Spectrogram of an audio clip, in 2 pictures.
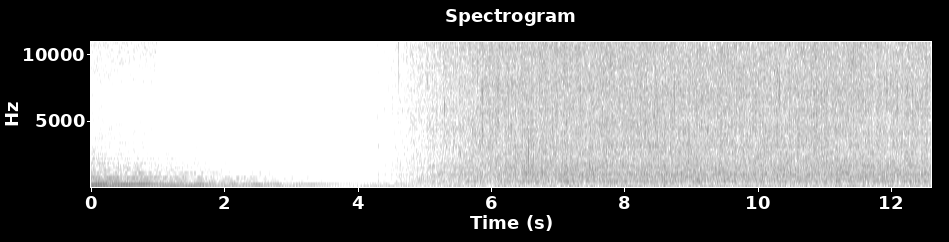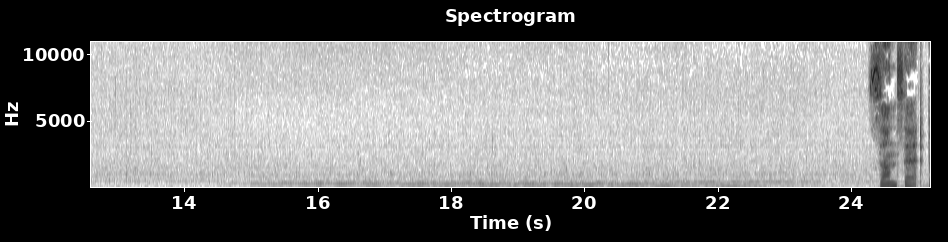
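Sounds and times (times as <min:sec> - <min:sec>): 
soft sustained tonal drone: 0:00.0 - 0:05.2, 0:14.5 - 0:25.1
river flowing through a little valley on a crisp winter evening: 0:04.8 - 0:24.3
speech: 0:24.4 - 0:25.1.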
